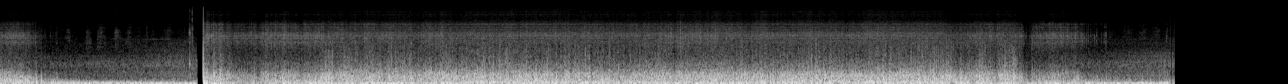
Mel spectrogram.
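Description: Tyres hum steadily on a road.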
